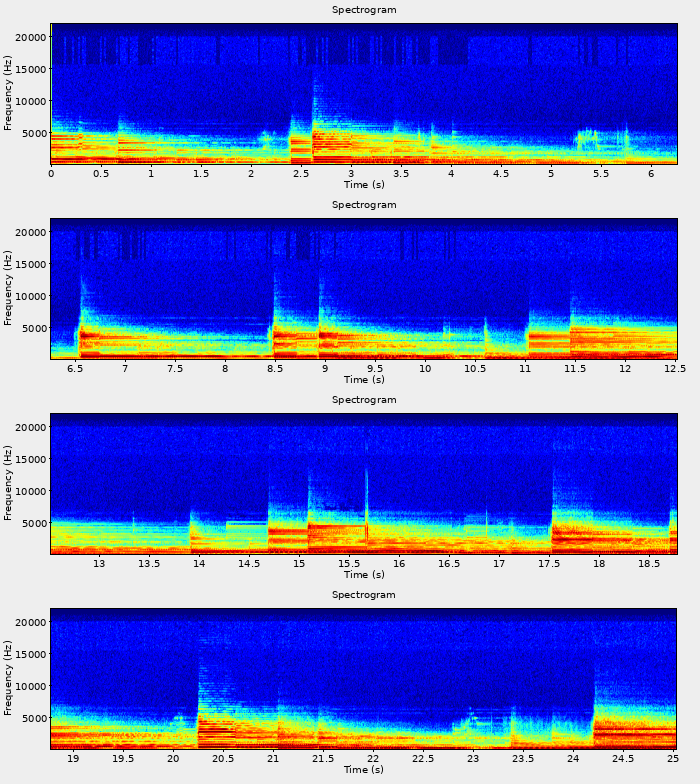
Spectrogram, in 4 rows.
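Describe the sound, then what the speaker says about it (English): Electric guitar chords and notes through an Orange Rockerverb amp patch on a Line 6 Helix, washed in heavy reverb and echo, each strum ringing out and overlapping, loud and continuous with no talking. "That's that reverb. That's that new dynamic. So reverb."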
